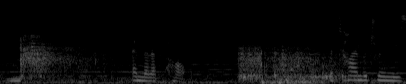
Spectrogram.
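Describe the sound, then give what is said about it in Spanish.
Three loud, booming gunshot reports ring out about a second apart, each followed by a rumbling tail, with people's voices calling out between the shots. These are the gunshots that killed Abu Akleh, each a crack followed by a boom, fired from between 117 and 197 metres away. “Y luego un tronido.”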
